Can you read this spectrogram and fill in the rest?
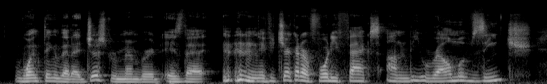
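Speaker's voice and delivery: voice cracking and breaking mid-phrase. Reminding listeners of their 40 facts on Tzeentch, voice cracking. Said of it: "as my voice is cracking".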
